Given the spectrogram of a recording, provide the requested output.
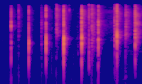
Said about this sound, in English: Clap. You got a round of applause. Round of applause. Round of applause because we ended this shit finally.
